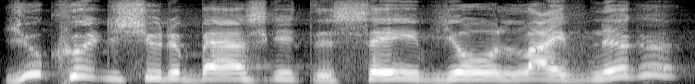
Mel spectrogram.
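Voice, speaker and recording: Man acting out exasperated, high-pitched street-talking guy. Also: very animated, a little slow, long reverb tail. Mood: heated, mocking. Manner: heated, slangy, emphatic.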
